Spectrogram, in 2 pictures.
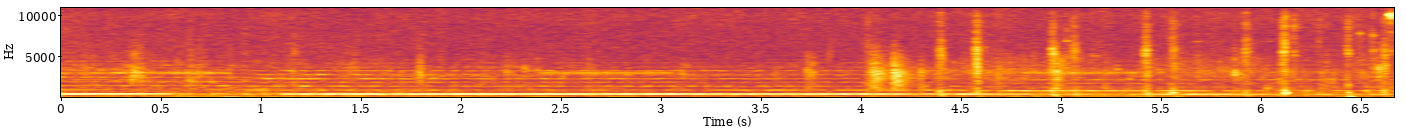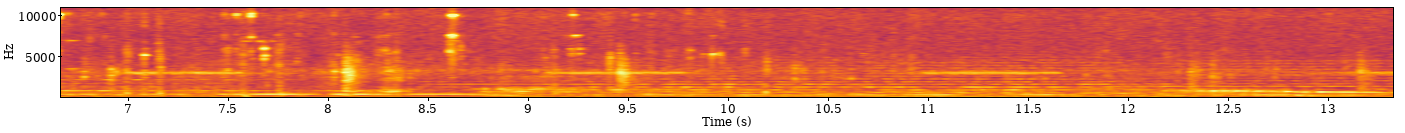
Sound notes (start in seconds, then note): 8.0 Torente groaning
